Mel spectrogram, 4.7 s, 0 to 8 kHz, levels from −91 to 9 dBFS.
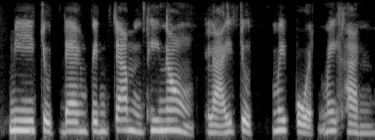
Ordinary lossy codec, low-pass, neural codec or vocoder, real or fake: none; none; none; real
